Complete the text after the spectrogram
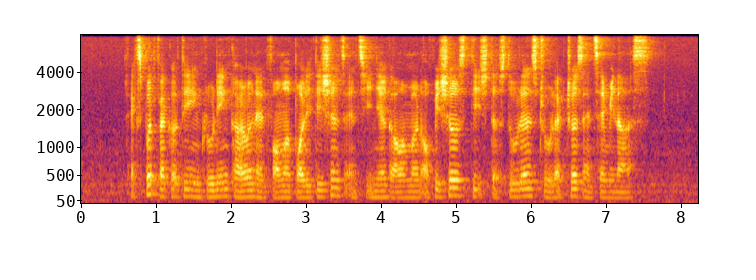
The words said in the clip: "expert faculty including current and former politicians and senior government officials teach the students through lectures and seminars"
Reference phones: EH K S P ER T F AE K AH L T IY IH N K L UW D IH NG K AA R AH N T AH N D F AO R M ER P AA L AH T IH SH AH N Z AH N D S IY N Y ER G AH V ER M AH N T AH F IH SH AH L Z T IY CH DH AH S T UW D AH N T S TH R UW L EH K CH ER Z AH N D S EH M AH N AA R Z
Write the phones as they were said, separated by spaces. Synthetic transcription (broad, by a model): EH K S P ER T F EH K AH L T IY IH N K L UW D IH NG K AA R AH N AH N F AO M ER P AA L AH T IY SH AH N S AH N S IY N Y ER G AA V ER M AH N T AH F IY SH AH L S T IY CH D AH S T UW D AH N T S T R UW L EH K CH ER S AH N S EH M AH N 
